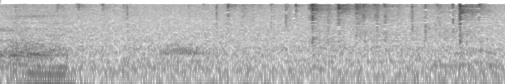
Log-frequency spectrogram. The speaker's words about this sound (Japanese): あのタイピングの音もバッチリ、はい、拾ってますから。この間はどうするんですか。待ってるんですか。このネットからこう情報を拾ってくるこの間は喋んなくていいんですか。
